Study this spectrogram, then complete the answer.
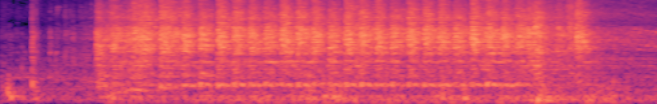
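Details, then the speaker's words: Chevy truck, first start after relocating the stock exhaust to true dual: the starter cranks in pulses, about three a second for two seconds, without catching; it started on the second try, and the owner thinks it needed to relearn. "what the heck oh my what the heck is wrong with it now"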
